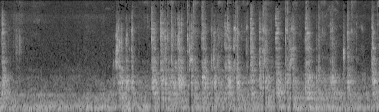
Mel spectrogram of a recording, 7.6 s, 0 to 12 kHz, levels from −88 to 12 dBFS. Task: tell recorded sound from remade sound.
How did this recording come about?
recorded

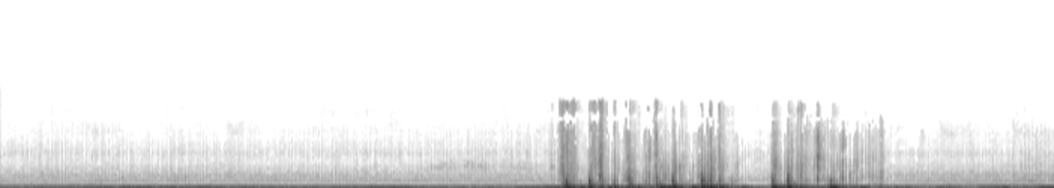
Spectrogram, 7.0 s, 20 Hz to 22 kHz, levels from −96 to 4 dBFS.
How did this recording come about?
remade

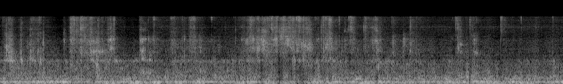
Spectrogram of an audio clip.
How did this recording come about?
remade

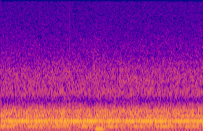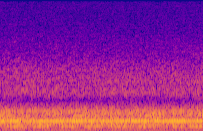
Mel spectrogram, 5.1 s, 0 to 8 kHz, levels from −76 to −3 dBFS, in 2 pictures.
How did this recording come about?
recorded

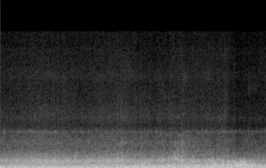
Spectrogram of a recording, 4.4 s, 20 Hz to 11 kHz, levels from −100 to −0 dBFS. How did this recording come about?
remade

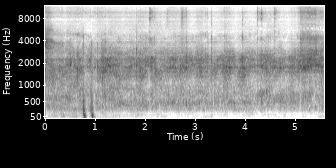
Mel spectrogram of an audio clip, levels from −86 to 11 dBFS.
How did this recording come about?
remade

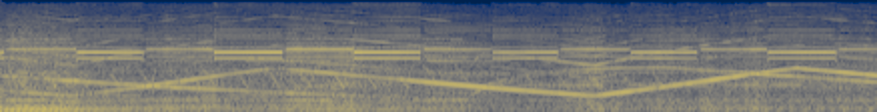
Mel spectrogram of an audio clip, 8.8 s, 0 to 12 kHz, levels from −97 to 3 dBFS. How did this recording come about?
recorded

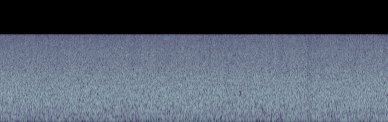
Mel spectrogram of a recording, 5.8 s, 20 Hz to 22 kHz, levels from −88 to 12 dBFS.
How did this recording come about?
recorded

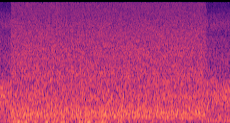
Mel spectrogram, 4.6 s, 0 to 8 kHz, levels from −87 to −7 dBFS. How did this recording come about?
recorded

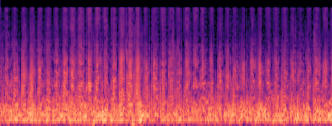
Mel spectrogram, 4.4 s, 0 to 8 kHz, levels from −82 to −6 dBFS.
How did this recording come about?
remade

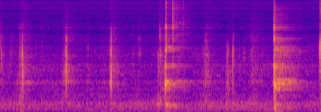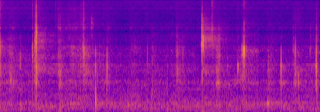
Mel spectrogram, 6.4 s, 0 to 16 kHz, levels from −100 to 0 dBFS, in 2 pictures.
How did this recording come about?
remade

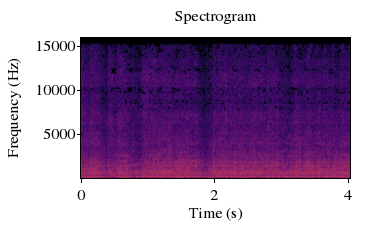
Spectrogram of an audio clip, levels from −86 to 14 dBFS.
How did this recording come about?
remade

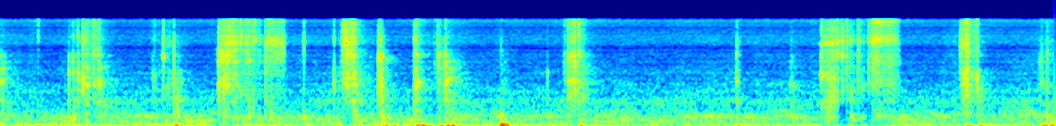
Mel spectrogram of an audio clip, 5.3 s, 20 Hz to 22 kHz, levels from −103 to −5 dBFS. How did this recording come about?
remade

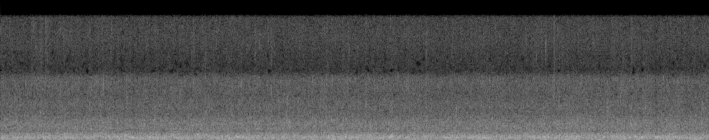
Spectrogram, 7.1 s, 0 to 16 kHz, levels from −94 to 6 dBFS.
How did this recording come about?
remade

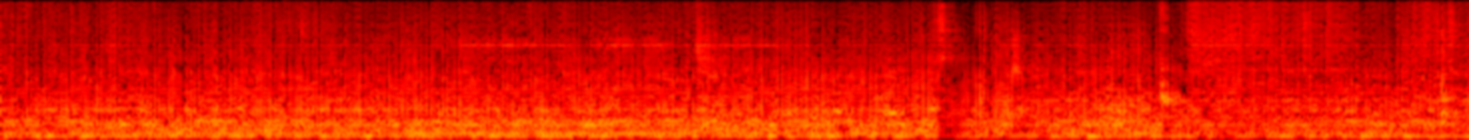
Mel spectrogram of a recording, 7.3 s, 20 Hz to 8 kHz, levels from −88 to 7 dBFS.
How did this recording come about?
remade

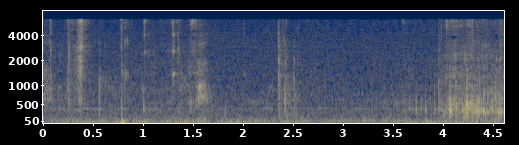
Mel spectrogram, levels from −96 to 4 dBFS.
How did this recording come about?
remade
